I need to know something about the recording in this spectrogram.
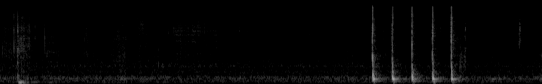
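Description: Fingers squish soft slime, making sharp sticky pops.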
